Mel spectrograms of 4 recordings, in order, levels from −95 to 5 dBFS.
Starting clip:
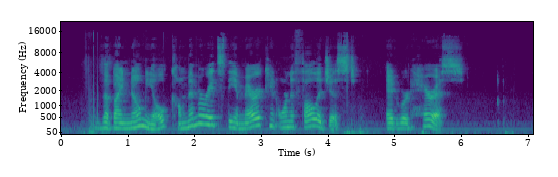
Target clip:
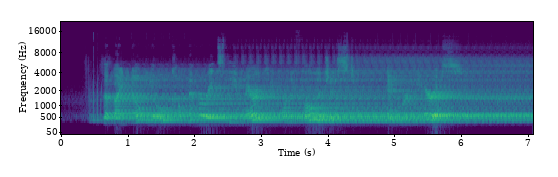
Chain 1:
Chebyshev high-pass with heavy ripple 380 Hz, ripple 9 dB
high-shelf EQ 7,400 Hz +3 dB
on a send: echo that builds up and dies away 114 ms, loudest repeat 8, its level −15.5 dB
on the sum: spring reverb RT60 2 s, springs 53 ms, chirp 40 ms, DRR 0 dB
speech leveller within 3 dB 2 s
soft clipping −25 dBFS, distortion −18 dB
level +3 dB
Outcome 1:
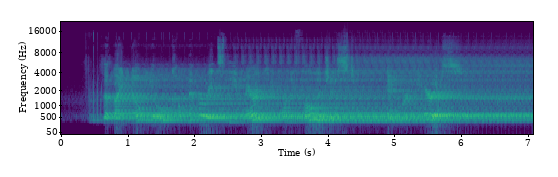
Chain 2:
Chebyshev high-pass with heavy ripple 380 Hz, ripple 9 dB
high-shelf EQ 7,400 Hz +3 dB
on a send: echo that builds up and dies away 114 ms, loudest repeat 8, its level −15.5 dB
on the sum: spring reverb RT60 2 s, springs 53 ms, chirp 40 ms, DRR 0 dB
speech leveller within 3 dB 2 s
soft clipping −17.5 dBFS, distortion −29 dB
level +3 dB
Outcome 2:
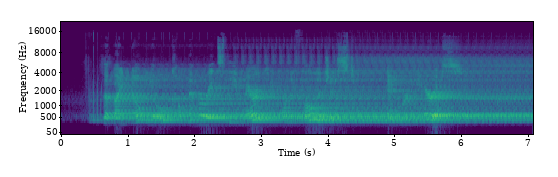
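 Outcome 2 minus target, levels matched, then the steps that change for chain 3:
8,000 Hz band +4.0 dB
change: high-shelf EQ 7,400 Hz −7.5 dB

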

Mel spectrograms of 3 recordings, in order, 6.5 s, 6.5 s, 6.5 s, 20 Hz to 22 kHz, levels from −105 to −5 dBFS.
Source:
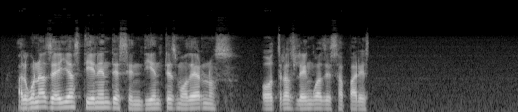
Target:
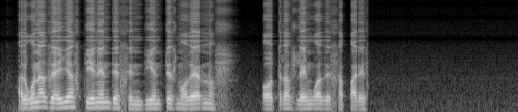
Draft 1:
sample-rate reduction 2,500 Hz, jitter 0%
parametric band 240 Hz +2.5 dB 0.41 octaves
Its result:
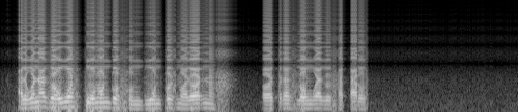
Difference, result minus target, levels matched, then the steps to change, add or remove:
sample-rate reduction: distortion +7 dB
change: sample-rate reduction 6,200 Hz, jitter 0%

